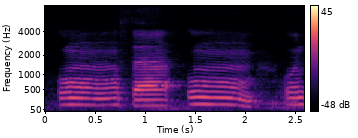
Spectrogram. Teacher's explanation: ikhfa hakiki. Dibaca dua harakat tidak terlalu dengung dan tidak terlalu jelas. Sa di sini adalah mad asli.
